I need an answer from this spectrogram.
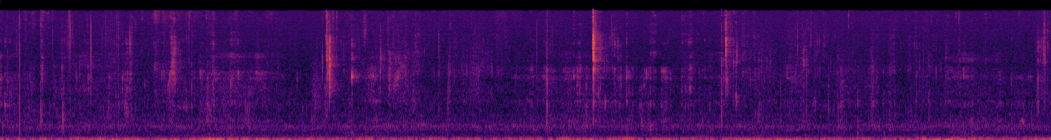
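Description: Close-miked chewing of a mouthful of thin-crust pizza: wet mouth sounds with a few sharp crunchy clicks spread through, over a steady low hum.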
